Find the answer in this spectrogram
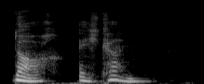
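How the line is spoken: Calm firm reply. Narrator (German): erwiderte Marvin ruhig und mit fester Stimme

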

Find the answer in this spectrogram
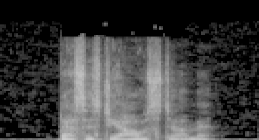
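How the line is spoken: Whisper. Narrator (German): flüsterte Boris

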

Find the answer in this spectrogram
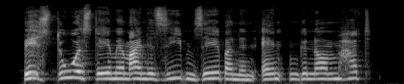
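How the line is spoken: Troll shouting. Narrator (German): rief der Troll

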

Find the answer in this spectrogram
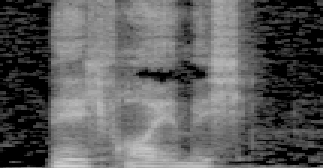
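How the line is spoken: Croaking. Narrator (German): krächzte Kiarow

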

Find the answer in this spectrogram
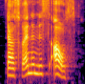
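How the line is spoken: Dodo calling suddenly. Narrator (German): rief der Dodo plötzlich

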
